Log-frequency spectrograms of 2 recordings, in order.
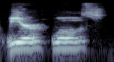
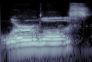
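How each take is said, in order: First: The first part sounds like 'weer', as in we're. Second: The first part sounds like 'wur', as in werewolf. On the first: The speaker calls it right. "which is the actual pronunciation" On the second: The speaker calls it wrong. "some people say werewolves"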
